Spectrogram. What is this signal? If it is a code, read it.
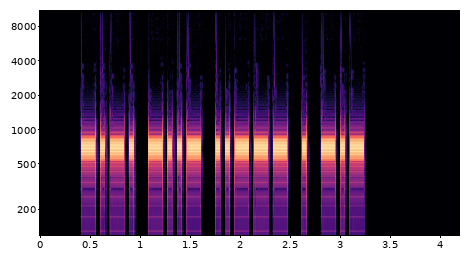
Morse code, heard as a keyed tone, about 25 wpm, 700 Hz. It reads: CX2EK
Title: DXCC-100 Call Signs - 5 Characters - 25wpm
